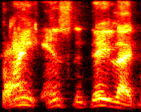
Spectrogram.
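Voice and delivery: usual speaking voice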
